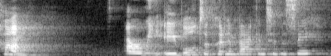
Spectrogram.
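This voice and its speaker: A woman's voice: very high voice, animated, moderate pace. A woman reading the part of a Japanese surgeon's wife in a staged story, proper and practical, with formal, careful phrasing. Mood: anxious. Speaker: reader's theater performer. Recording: echoey room, distant microphone.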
